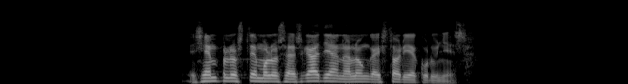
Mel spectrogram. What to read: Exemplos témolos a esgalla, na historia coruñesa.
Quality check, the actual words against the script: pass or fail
fail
